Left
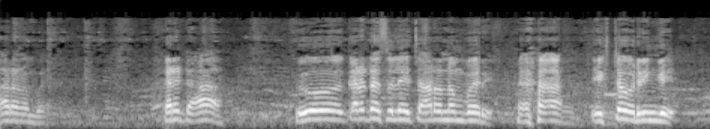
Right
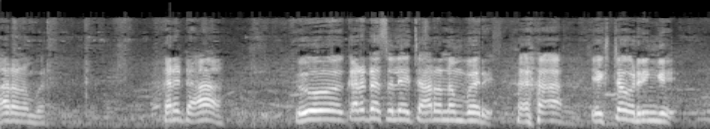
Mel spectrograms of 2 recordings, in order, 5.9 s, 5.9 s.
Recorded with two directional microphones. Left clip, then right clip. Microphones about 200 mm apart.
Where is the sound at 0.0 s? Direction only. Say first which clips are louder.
Right 4 dB; centre (ahead or behind).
